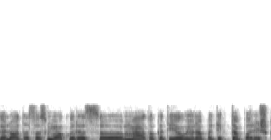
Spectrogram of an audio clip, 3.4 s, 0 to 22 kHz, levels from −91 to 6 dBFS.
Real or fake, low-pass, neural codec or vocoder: fake; 5.4 kHz; codec, 16 kHz, 4 kbps, FreqCodec, larger model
